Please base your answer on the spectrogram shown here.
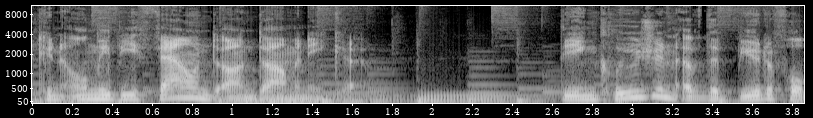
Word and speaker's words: Dominica: actually invented in canada nope not the dominican republic this small caribbean nation pronounced dominica is famous for its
